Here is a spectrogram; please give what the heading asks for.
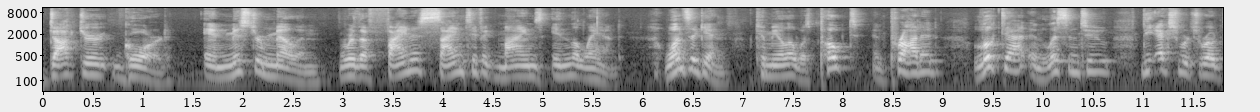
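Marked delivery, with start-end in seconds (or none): none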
